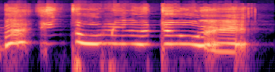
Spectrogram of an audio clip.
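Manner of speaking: very high, crying whine; mock tearful whining; whiny excuse. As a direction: whimper the excuse like a scolded kid. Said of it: "And he's like".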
